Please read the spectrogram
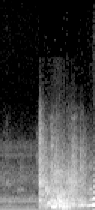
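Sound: water splashing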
